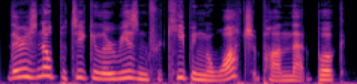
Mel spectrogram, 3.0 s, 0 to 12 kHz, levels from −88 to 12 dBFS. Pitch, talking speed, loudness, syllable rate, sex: 235 Hz, 240 wpm, -19 LUFS, 6.8 syllables/s, female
